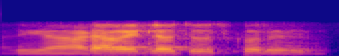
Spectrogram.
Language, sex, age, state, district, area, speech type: Telugu, male, 18-30, Telangana, Siddipet, urban, conversation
